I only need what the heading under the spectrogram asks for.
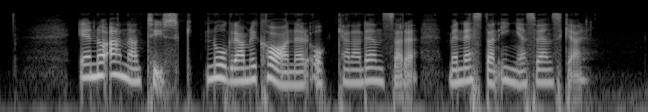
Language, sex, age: Swedish, female, 27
